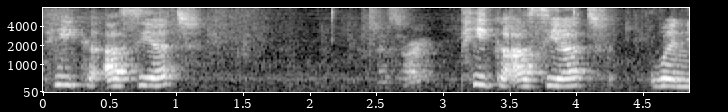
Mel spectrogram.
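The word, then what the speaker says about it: pique assiette: Isn't this called peak assiette?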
